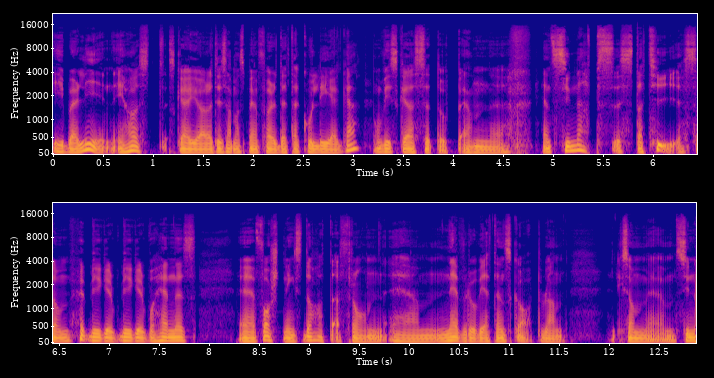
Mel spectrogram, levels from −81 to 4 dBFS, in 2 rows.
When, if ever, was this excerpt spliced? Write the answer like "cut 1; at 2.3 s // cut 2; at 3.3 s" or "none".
cut 1; at 1.2 s // cut 2; at 3.1 s // cut 3; at 4.8 s // cut 4; at 7.1 s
